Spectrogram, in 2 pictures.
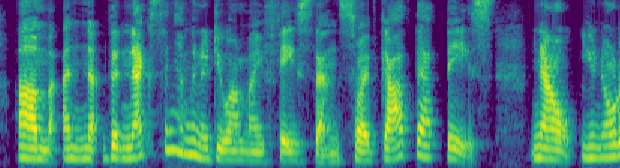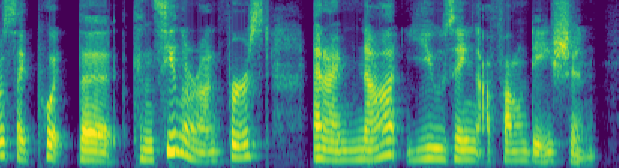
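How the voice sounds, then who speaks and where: In a very clean recording with a silent background, a woman with a plain, everyday voice speaks at a fairly slow pace, her fairly low pitch carried by lively intonation. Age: 60s. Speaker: beauty vlogger. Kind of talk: tutorial. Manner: casual.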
